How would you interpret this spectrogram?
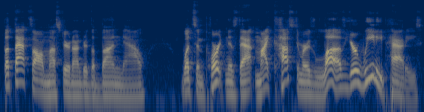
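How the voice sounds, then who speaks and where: A bossy storybook restaurant manager , voiced by a man, forceful and animated. He sounds brusque and commanding. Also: fairly low pitch, moderate pace. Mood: smug. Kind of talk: storybook read-aloud character.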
